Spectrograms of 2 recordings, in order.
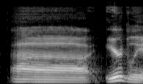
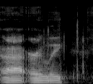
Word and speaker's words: Eardley: Eardley, I believe, is how it's pronounced, actually, not Early.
